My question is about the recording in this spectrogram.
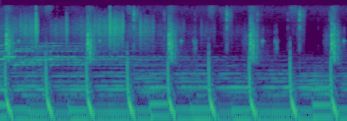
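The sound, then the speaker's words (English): Water drips and squelches in a creek in a steady rhythm, about twice a second, each a wet plop with a falling pitch, repeating evenly over a continuous low background with no talking. “As you can see, I am in this beautiful creek.”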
